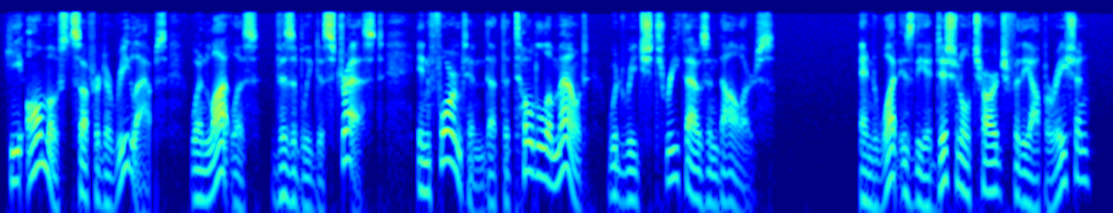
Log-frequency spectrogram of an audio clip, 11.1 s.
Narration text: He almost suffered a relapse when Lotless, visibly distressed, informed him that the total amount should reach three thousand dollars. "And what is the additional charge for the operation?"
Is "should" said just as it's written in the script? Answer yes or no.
no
